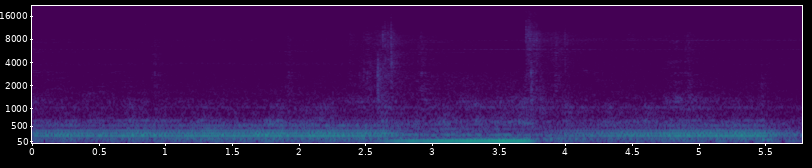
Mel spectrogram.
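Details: Logic combi boiler, wall-mounted: steady low buzzy hum that comes and goes and stops when a hand is pressed gently on the casing; owner suspects something not tight enough, cause unconfirmed.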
